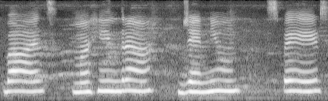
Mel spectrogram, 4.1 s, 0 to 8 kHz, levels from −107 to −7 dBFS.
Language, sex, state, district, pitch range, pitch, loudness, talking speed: English, female, Andhra Pradesh, Sri Satya Sai, 295-310 Hz, 305 Hz, -14 LUFS, 60 wpm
